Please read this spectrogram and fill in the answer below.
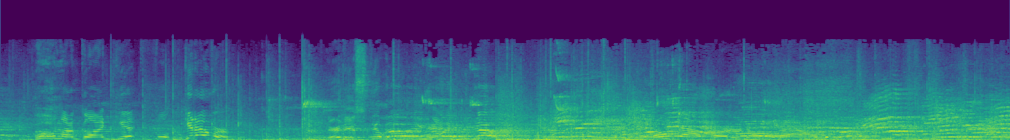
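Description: A basketball bouncing on a hardwood gym floor amid players' and spectators' voices calling out in the hall. The voices grow louder about four seconds in.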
